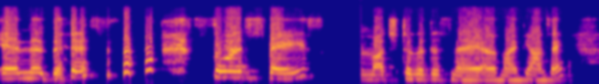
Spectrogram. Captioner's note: laughs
